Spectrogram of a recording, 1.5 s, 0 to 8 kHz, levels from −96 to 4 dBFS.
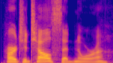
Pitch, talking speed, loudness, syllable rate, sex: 155 Hz, 200 wpm, -17 LUFS, 4.1 syllables/s, female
